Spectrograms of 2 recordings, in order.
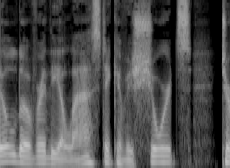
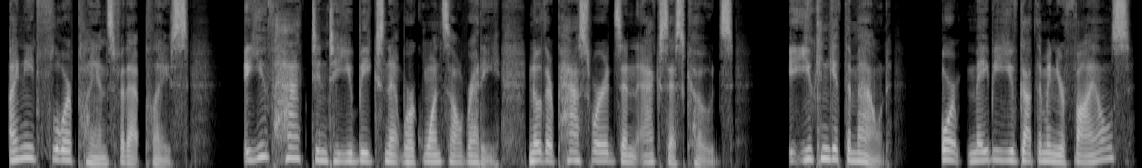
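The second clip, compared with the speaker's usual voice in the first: put-on higher, earnest young woman; Alicia voice; 7 semitones higher than usual. A narrator's reading. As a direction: voice Alicia pressing her case. Alicia pleading for floor plans.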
